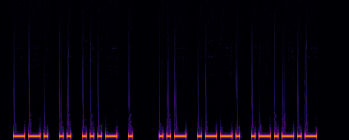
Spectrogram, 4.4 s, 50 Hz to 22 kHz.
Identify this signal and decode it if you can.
Morse code, heard as a keyed tone, about 25 wpm, 700 Hz. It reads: GIVE UP.
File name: practice / 25wpm / Sentences with 3-Word Phrases - 25wpm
